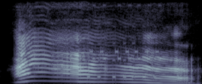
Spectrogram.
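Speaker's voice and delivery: high, drawn-out scream; high-pitched scream. Acted. Heard from inside the cabin, a high-pitched scream. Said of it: "Such a high-pitched scream".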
